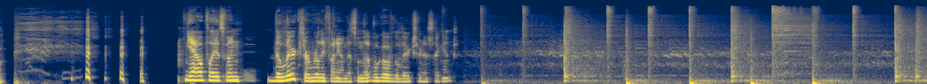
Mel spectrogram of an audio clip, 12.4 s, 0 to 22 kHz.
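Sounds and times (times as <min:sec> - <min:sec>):
laughter: 0:00.0 - 0:02.0, 0:06.8 - 0:11.8
speech: 0:02.4 - 0:06.4
exotica music track: 0:06.2 - 0:12.3
harsh honking bird squawks in an exotica music track: 0:06.2 - 0:12.3.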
